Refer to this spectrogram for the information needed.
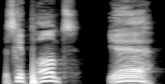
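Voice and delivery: loud, high hype-up yell; pumped up. Real, not acted. Friend hyping up before a fitness challenge, pumped. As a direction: shout it to fire up the room.

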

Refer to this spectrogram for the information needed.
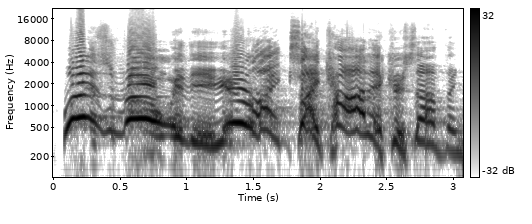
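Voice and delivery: shouting at the hunters in disbelief; imagined shout. Pretend. Preacher imagines yelling at the hunters, loud shout. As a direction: let it fly, high and loud. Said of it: "a part of me wanted to say".

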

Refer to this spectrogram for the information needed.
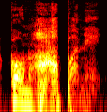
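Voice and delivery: hushed conspiratorial whisper; secretive aside. Real, not acted. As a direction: lean in and whisper it. Conspiratorial aside about South Africans.

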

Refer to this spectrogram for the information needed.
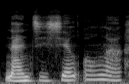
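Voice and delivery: usual speaking voice

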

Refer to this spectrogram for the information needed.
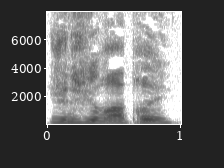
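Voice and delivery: loud, run-together exaggerated French; sounding French. Shown as a demonstration. Learner trying to pass in a French cafe, exaggerated French. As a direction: slur "Je ne suis pas prêt" into one loud French word. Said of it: "I need to be like".

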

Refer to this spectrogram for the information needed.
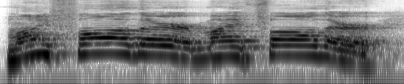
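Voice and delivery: high, melodramatic lament; hammed-up cry over a fallen father; mock anguish. Boy's father crushed by planes.

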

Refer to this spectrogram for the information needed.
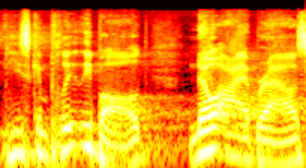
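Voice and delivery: ordinary delivery

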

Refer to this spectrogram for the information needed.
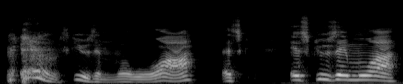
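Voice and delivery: slow, drawn-out mock Italian accent; bad Italian accent. Joking to listeners in a bad Italian accent. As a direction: stretch out a silly fake Italian accent. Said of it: "that was my Italian accent".

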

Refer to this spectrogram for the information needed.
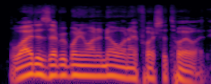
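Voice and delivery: put-on Italian accent, fast and loud; quick loud quip in an Italian accent. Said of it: "in his Italian accent".

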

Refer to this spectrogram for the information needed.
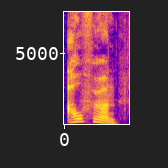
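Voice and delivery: loud, high desperate shout; desperate cry. A narrator's reading. Delia watches the dwarfs plunge, crying out desperately. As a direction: cry out to make them stop. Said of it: "rief Delia verzweifelt".

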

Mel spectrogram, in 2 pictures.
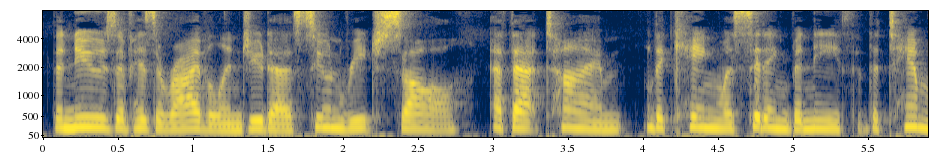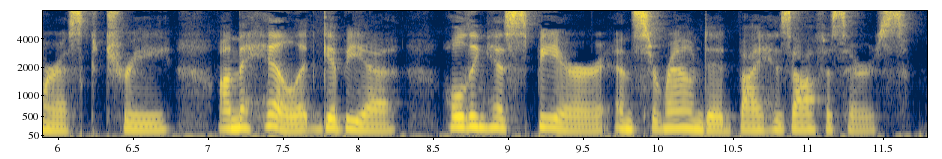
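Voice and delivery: ordinary delivery, nothing marked

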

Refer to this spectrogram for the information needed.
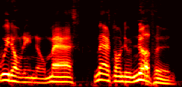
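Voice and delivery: mock Southern mask-refuser voice; Southern accent. Imagined man talking about masks, in a mock Southern accent. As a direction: put on a broad Southern accent. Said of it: "in a Southern accent".

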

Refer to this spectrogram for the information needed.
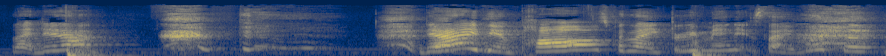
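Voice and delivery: slow, high and laughing disbelief; mock your own confusion while cracking up; laughing self-mock. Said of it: "you ever say something and be like".

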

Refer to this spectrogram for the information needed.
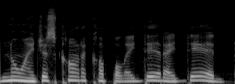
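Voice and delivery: put-on little girl protesting she caught some; lightly voiced child, pleading. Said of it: "And she said".

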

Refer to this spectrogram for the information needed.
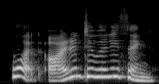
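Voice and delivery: very high, startled protest; indignant denial. A narrator's reading. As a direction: squeal innocence, pitch shot up. Accused guard denies it.

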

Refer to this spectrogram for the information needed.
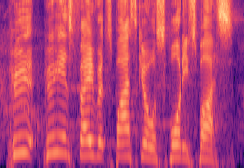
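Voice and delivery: usual speaking voice

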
